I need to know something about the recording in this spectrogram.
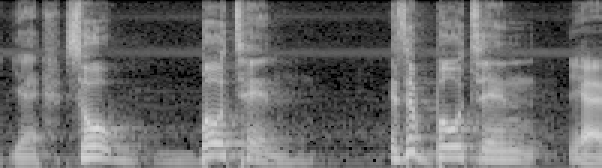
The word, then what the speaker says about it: Bôhten: k came up with with a flip which was Bolen with the accent on the top and it just rolled off the tongue better yeah yeah but that's that's that's the it sounds like some bull yeah bolon it's got a ring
